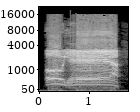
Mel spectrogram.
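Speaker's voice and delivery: very loud, rough, belted, with "yeah" stretched out. Quoting a line from the show to Lance, in a Booker T impression. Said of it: "my oh, yeah sounded more like Otis".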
